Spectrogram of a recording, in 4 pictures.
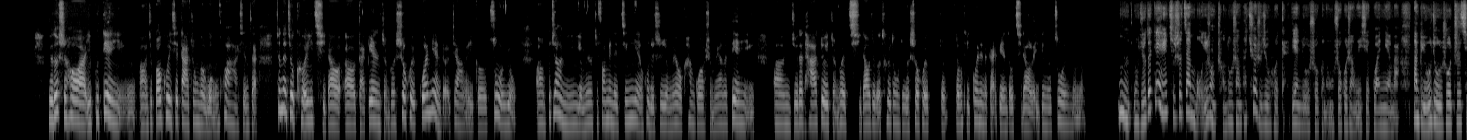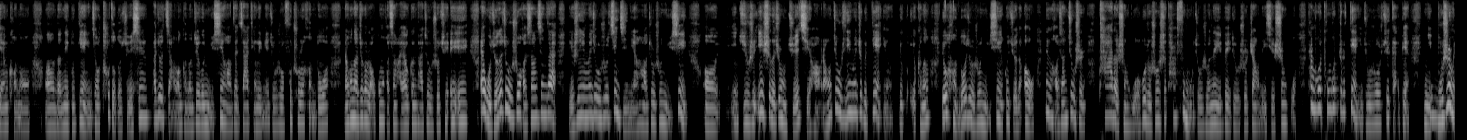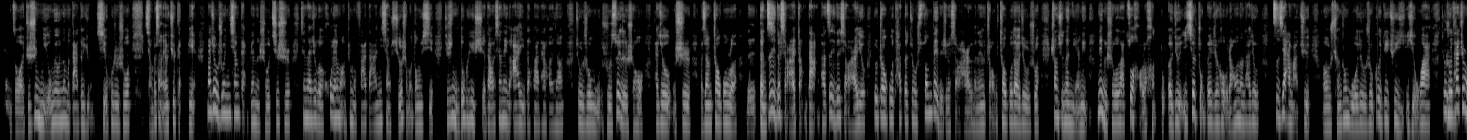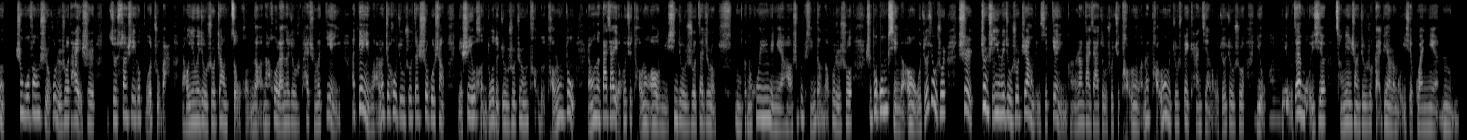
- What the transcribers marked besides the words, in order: other background noise; unintelligible speech; teeth sucking; teeth sucking
- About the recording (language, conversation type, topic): Chinese, podcast, 电影能改变社会观念吗？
